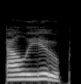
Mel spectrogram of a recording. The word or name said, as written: alley-oop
